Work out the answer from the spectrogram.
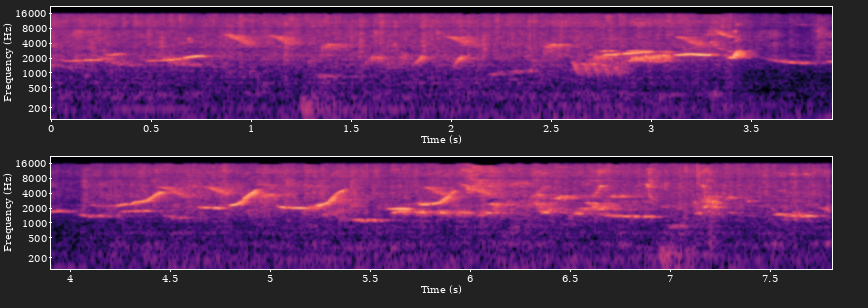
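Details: Many white-rumped shamas singing as breeding-drive therapy: a busy run of overlapping whistled and swooping notes, some high and sharp, continuing almost without break.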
